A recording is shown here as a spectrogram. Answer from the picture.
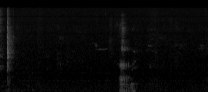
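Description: Quiet room tone broken by a sharp click just after the start and one short, low throat sound, a grunt, about two and a half seconds in.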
